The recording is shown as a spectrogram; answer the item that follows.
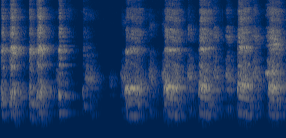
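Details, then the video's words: Harsh clucking notes from a young fighting chukar partridge: three quick chucks, a brief gap, then a stronger, evenly spaced run of rasping calls. "Кабки Кучим"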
